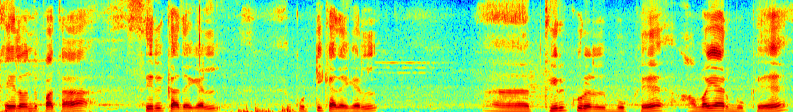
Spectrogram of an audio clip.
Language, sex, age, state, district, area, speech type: Tamil, male, 45-60, Tamil Nadu, Tiruvannamalai, rural, spontaneous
